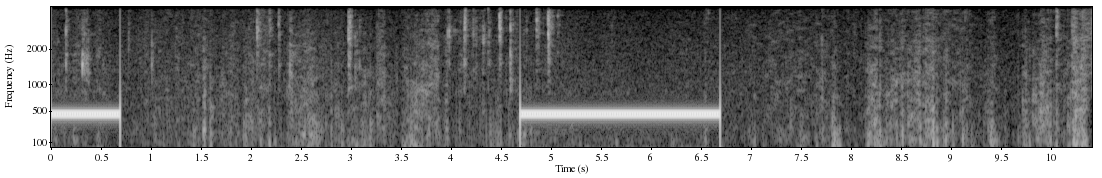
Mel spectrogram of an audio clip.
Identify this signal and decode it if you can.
Ringback tone (North America), 440 + 480 Hz.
